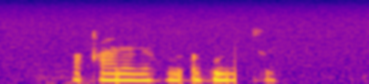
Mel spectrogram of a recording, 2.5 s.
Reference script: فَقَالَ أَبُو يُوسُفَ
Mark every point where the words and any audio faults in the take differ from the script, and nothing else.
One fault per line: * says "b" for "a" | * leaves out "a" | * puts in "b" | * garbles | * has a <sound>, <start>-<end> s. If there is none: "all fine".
* puts in "لَهُ"
* has a dropout, 1.6-1.7 s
